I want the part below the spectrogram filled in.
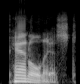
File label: "panellist", American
